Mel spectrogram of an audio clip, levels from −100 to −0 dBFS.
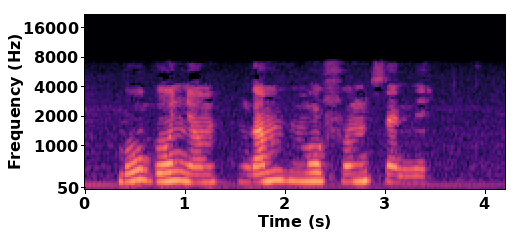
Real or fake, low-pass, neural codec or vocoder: real; 7.2 kHz; none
